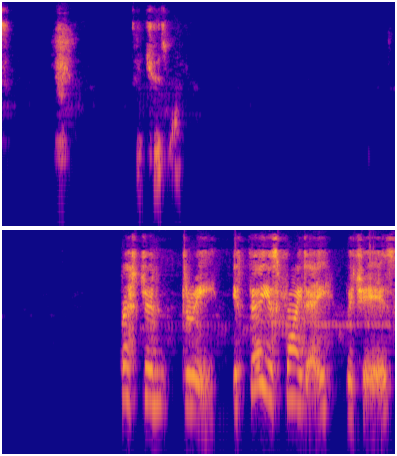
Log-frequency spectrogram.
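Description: A young woman speaks calmly and clearly into a microphone, as if over an online call.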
